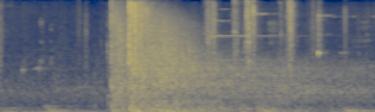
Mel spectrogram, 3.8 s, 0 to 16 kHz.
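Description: A burst of pistol gunfire in the Fallout 76 video game erupts after a quiet second, a sharp loud blast followed by a long rumbling tail with faint game effects and scattered clicks; no speech.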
